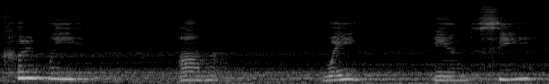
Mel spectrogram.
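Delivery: very high, pleading little voice; timid Fluttershy. Acted. Fluttershy pleading with Twilight, very high and timid. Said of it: "Fluttershy's whisper".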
